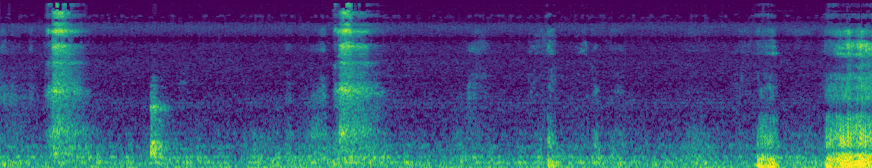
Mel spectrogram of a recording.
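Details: Pet dog Daisy, dreaming while sleeping on the back of a couch, makes soft puffing snore breaths spaced a few seconds apart, ending in a louder rough snort-like exhale.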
